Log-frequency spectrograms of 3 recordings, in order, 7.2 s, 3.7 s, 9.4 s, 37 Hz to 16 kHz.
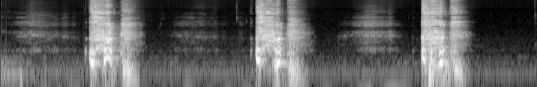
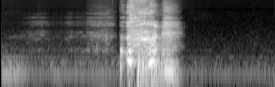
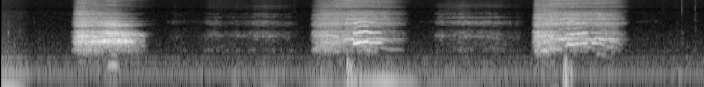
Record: {
  "three_cough_length": "7.2 s",
  "three_cough_amplitude": 32768,
  "three_cough_signal_mean_std_ratio": 0.37,
  "cough_length": "3.7 s",
  "cough_amplitude": 32768,
  "cough_signal_mean_std_ratio": 0.34,
  "exhalation_length": "9.4 s",
  "exhalation_amplitude": 20057,
  "exhalation_signal_mean_std_ratio": 0.47,
  "survey_phase": "beta (2021-08-13 to 2022-03-07)",
  "age": "18-44",
  "gender": "Male",
  "wearing_mask": "No",
  "symptom_none": true,
  "smoker_status": "Ex-smoker",
  "respiratory_condition_asthma": false,
  "respiratory_condition_other": false,
  "recruitment_source": "REACT",
  "submission_delay": "0 days",
  "covid_test_result": "Negative",
  "covid_test_method": "RT-qPCR",
  "influenza_a_test_result": "Negative",
  "influenza_b_test_result": "Negative"
}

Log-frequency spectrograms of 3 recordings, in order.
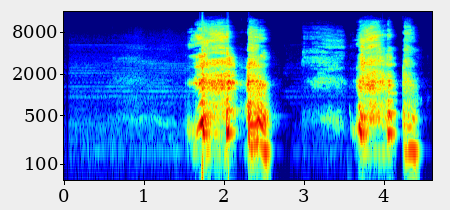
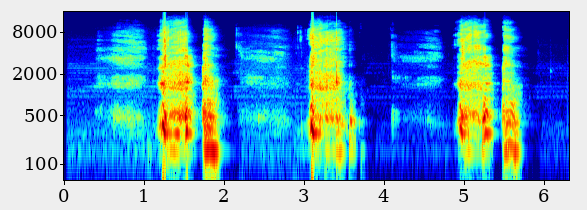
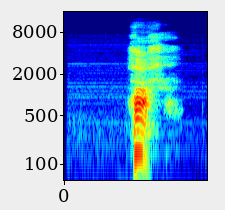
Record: {
  "cough_length": "4.6 s",
  "cough_amplitude": 32768,
  "cough_signal_mean_std_ratio": 0.4,
  "three_cough_length": "6.3 s",
  "three_cough_amplitude": 32768,
  "three_cough_signal_mean_std_ratio": 0.37,
  "exhalation_length": "1.8 s",
  "exhalation_amplitude": 26807,
  "exhalation_signal_mean_std_ratio": 0.28,
  "survey_phase": "beta (2021-08-13 to 2022-03-07)",
  "age": "18-44",
  "gender": "Male",
  "wearing_mask": "No",
  "symptom_cough_any": true,
  "symptom_runny_or_blocked_nose": true,
  "symptom_onset": "8 days",
  "smoker_status": "Never smoked",
  "respiratory_condition_asthma": true,
  "respiratory_condition_other": false,
  "recruitment_source": "REACT",
  "submission_delay": "1 day",
  "covid_test_result": "Negative",
  "covid_test_method": "RT-qPCR"
}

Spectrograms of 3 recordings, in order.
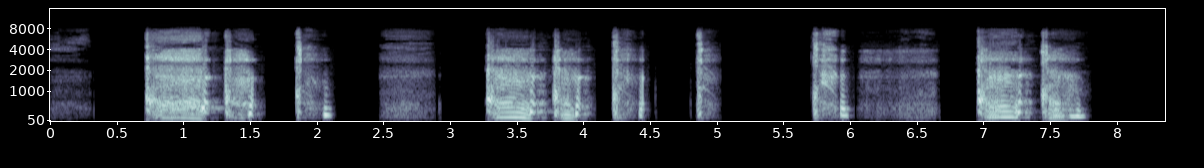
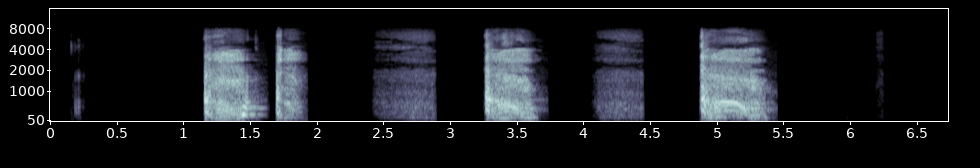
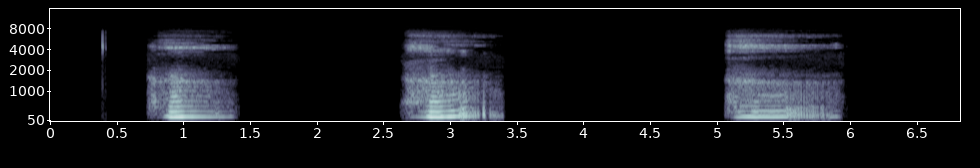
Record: {
  "cough_length": "8.4 s",
  "cough_amplitude": 29935,
  "cough_signal_mean_std_ratio": 0.47,
  "three_cough_length": "6.7 s",
  "three_cough_amplitude": 32202,
  "three_cough_signal_mean_std_ratio": 0.36,
  "exhalation_length": "6.8 s",
  "exhalation_amplitude": 20019,
  "exhalation_signal_mean_std_ratio": 0.38,
  "survey_phase": "beta (2021-08-13 to 2022-03-07)",
  "age": "18-44",
  "gender": "Female",
  "wearing_mask": "No",
  "symptom_cough_any": true,
  "symptom_new_continuous_cough": true,
  "symptom_headache": true,
  "symptom_other": true,
  "smoker_status": "Never smoked",
  "respiratory_condition_asthma": false,
  "respiratory_condition_other": false,
  "recruitment_source": "Test and Trace",
  "submission_delay": "0 days",
  "covid_test_result": "Negative",
  "covid_test_method": "LFT"
}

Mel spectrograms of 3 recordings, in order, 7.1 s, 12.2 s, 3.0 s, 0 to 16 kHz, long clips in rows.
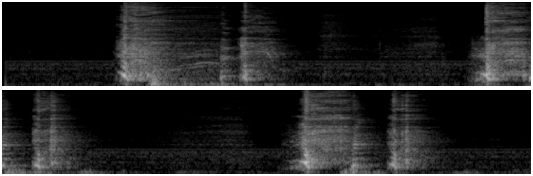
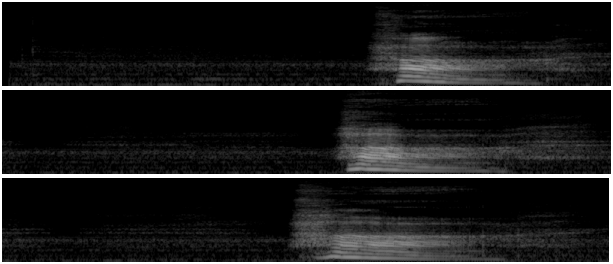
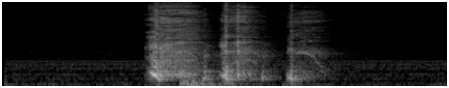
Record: {
  "three_cough_length": "7.1 s",
  "three_cough_amplitude": 6052,
  "three_cough_signal_mean_std_ratio": 0.32,
  "exhalation_length": "12.2 s",
  "exhalation_amplitude": 1731,
  "exhalation_signal_mean_std_ratio": 0.36,
  "cough_length": "3.0 s",
  "cough_amplitude": 5625,
  "cough_signal_mean_std_ratio": 0.29,
  "survey_phase": "beta (2021-08-13 to 2022-03-07)",
  "age": "45-64",
  "gender": "Male",
  "wearing_mask": "No",
  "symptom_cough_any": true,
  "symptom_runny_or_blocked_nose": true,
  "symptom_sore_throat": true,
  "symptom_fatigue": true,
  "symptom_change_to_sense_of_smell_or_taste": true,
  "smoker_status": "Never smoked",
  "respiratory_condition_asthma": false,
  "respiratory_condition_other": false,
  "recruitment_source": "Test and Trace",
  "submission_delay": "1 day",
  "covid_test_result": "Positive",
  "covid_test_method": "LFT"
}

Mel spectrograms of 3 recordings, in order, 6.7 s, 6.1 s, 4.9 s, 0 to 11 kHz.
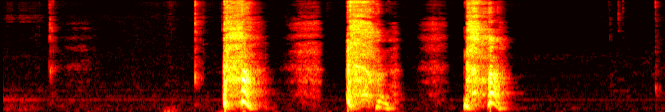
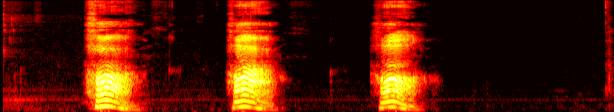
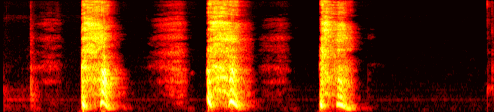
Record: {
  "three_cough_length": "6.7 s",
  "three_cough_amplitude": 32768,
  "three_cough_signal_mean_std_ratio": 0.31,
  "exhalation_length": "6.1 s",
  "exhalation_amplitude": 32768,
  "exhalation_signal_mean_std_ratio": 0.32,
  "cough_length": "4.9 s",
  "cough_amplitude": 32768,
  "cough_signal_mean_std_ratio": 0.35,
  "survey_phase": "beta (2021-08-13 to 2022-03-07)",
  "age": "65+",
  "gender": "Male",
  "wearing_mask": "No",
  "symptom_none": true,
  "smoker_status": "Never smoked",
  "respiratory_condition_asthma": false,
  "respiratory_condition_other": false,
  "recruitment_source": "REACT",
  "submission_delay": "2 days",
  "covid_test_result": "Negative",
  "covid_test_method": "RT-qPCR",
  "influenza_a_test_result": "Negative",
  "influenza_b_test_result": "Negative"
}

